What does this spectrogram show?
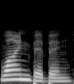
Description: (wīnbĭbĭng)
